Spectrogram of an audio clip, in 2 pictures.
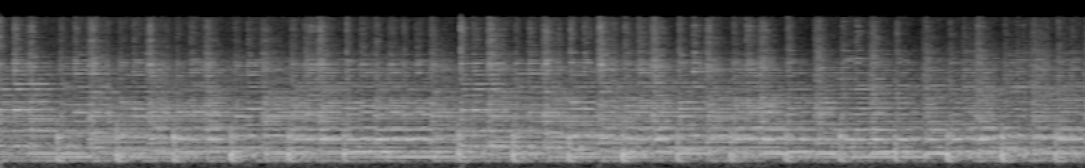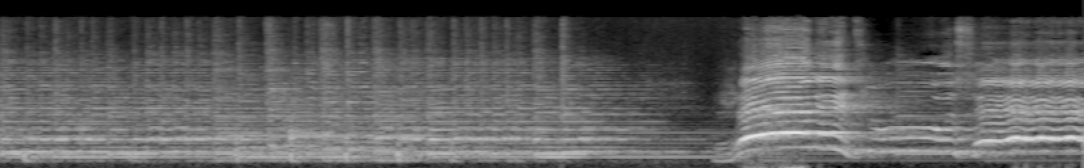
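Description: A long-necked wooden folk lute strummed rapidly over a steady drone, fading out about three-quarters of the way through. A man's voice then comes in loudly, singing in a wavering, bending folk style.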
